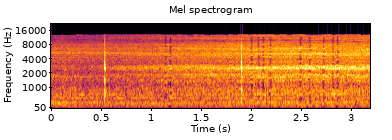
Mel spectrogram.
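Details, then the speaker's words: Nesco electric pressure canner during its 10-minute steam-venting countdown, low-pressure valve closed and exhaust open; soft steady high hiss with faint clicks; normal air purging before pressurizing. "Now it's all coming out here. My exhaust is open. And it will build up or let that steam out for 10 minutes so it steams real good. That's pushing the air out."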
